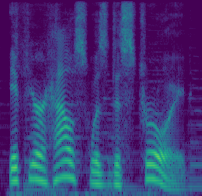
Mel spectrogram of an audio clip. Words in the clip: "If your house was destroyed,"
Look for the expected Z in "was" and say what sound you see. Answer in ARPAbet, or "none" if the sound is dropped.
Z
